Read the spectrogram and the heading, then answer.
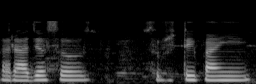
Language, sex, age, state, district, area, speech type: Odia, female, 45-60, Odisha, Kalahandi, rural, spontaneous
